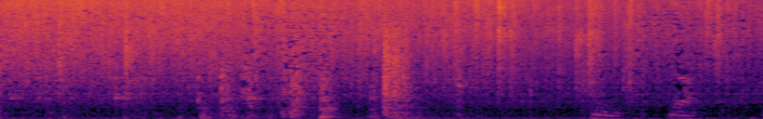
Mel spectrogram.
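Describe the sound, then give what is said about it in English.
Fish sizzles and hisses as it fries in a pan, a steady, dense crackle with small pops, while voices murmur faintly in the background. “You're cooking everything, all the fish.”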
